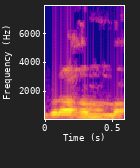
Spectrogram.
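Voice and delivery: ব্রাহ্ম said as brahom, h before m; spelling-order reading. Shown as a demonstration. Teacher demonstrating the spelling-order reading of ব্রাহ্ম, h before m. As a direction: sound out ব্রাহ্ম with the h first, then m. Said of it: "আগে হ আসবে".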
